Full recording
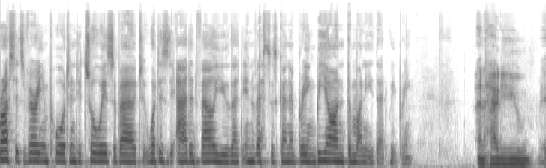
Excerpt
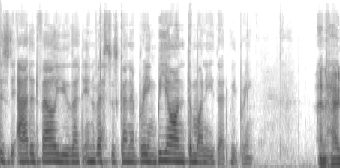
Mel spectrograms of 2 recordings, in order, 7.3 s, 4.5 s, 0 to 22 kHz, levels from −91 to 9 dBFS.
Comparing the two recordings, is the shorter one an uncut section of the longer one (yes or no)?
yes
